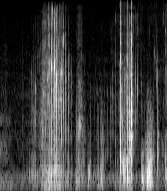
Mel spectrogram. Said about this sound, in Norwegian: slurper det i seg, og jeg eh, drikker som en dannet mann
